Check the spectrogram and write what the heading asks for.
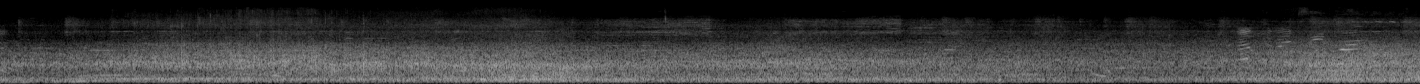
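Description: Steady noise of road traffic going by.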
